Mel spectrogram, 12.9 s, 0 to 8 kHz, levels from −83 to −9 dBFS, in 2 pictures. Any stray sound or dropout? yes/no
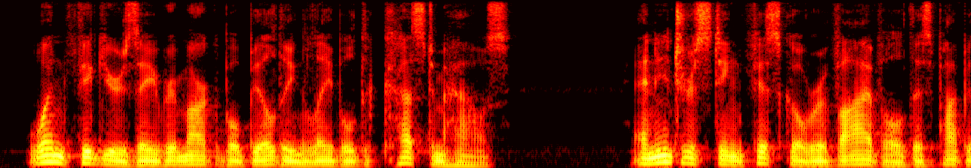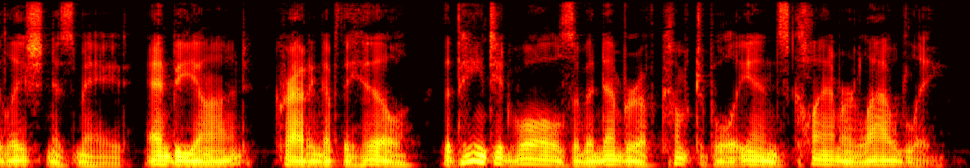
no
